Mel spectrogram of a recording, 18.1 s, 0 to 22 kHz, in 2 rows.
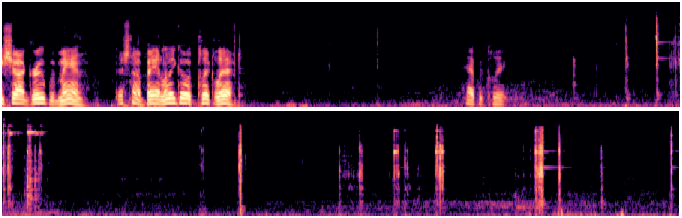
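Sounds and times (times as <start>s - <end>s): metallic clicks and clinks: 8.7s - 9.7s.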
